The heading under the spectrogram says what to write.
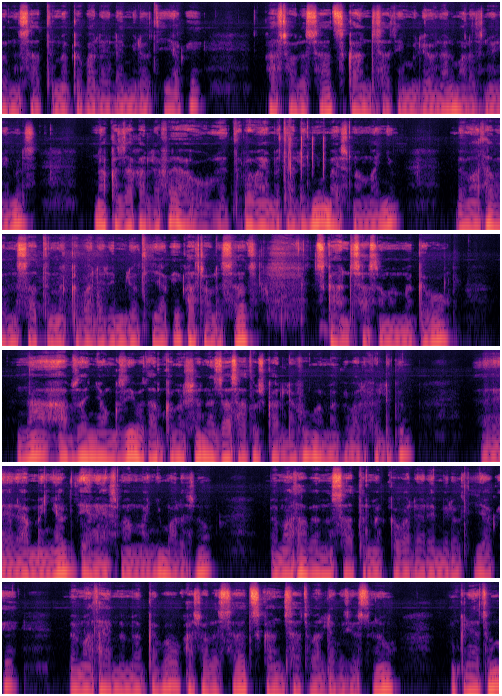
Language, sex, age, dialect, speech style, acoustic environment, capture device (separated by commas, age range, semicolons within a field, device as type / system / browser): Amharic, male, 45-54, Ethiopia - Addis Ababa, focused, silence, mobile / Linux / Chrome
